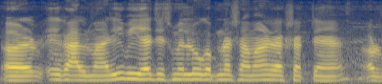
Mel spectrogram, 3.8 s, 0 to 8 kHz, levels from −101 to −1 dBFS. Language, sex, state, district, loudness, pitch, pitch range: Hindi, male, Madhya Pradesh, Katni, -17 LUFS, 170 Hz, 155-185 Hz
